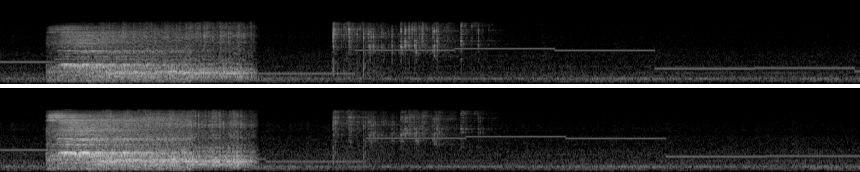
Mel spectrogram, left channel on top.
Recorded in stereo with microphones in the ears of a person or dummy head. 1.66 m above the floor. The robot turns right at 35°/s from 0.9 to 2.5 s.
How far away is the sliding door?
No sliding door in this recording.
